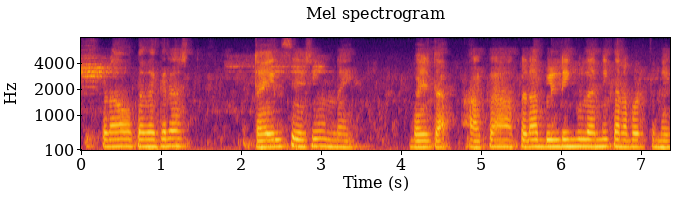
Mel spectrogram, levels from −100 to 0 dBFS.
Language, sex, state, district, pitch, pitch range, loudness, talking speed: Telugu, female, Telangana, Karimnagar, 180 Hz, 175-190 Hz, -15 LUFS, 95 wpm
